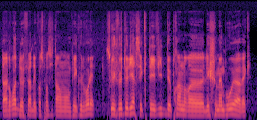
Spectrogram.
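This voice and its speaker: A man's voice: medium pitch, steady tone, quick pace, a little mellow. A man moderating an online roleplay game, explaining casually and insistently, often repeating words. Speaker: game server staff moderator. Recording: dull lo-fi voice chat.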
